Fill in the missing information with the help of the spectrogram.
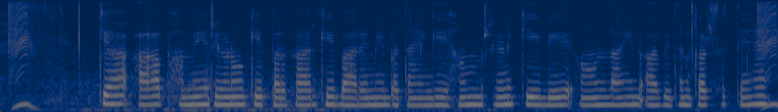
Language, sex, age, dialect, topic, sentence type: Hindi, female, 25-30, Garhwali, banking, question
